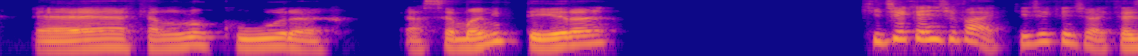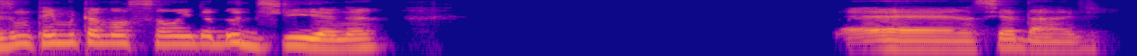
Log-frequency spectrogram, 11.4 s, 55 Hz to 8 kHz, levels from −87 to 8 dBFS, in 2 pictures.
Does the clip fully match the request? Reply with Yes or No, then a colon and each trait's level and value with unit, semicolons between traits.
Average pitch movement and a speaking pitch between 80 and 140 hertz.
No: wide, 6.6 semitones; low, 135 Hz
